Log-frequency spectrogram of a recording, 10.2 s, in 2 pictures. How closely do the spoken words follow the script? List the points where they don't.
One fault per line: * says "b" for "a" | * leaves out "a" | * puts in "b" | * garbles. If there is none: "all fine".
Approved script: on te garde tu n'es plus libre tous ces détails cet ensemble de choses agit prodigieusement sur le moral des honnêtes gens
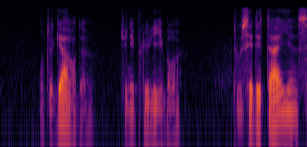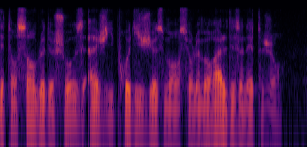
all fine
